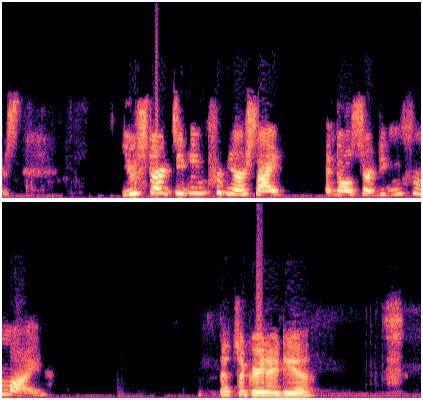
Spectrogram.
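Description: A teenage boy talks over an online call.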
